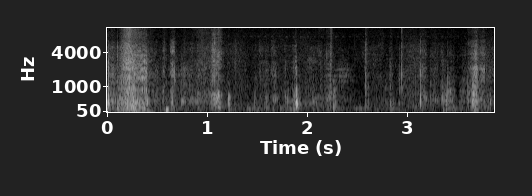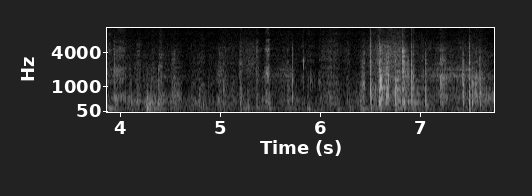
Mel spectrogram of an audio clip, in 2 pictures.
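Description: Cardboard box being opened and a solar panel handled in its packing tray: scattered light rustles, scrapes and taps, with a busier run of handling noises near the end.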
